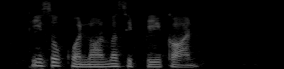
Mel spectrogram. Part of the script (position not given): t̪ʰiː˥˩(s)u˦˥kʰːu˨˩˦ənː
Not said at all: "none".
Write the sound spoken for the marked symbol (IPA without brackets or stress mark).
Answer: s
